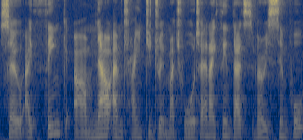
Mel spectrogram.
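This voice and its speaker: A moderate pace with a Burmese accent. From Myanmar. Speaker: English test instructor. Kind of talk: mock speaking exam answers. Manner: halting, with fillers.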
